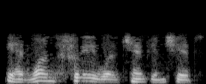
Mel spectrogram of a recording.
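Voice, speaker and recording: Swiss French-accented male co-presenter, breathy husky tone, hesitant delivery, tinny lo-fi audio. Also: medium pitch. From French-speaking Switzerland. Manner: hesitant, halting restarts. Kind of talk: conference presentation.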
